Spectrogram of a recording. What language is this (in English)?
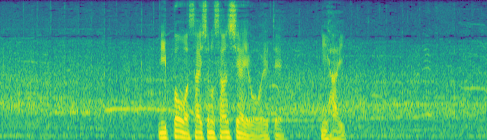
Japanese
